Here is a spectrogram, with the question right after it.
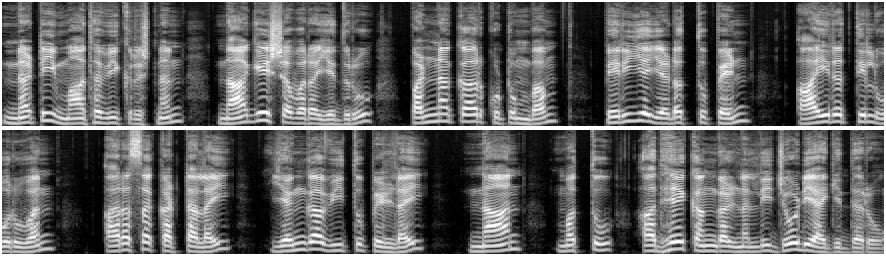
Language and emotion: Kannada, neutral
